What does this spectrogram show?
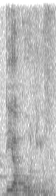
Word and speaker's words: diakoneo: हम कह रहे हैं ना खिदमत दियाकनोस है, तो इसका जो रूट है वो क्या है, दियाकोनियो।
